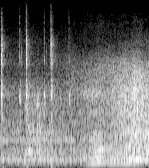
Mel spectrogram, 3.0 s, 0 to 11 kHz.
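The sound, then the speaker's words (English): A few sharp ticks and clicks, then the engine and road noise of a white Jaguar E-Type swell steadily louder as it speeds along in a 1967 film car chase. No voices. “The car chase sequence was pretty high-tech back in 67.”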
